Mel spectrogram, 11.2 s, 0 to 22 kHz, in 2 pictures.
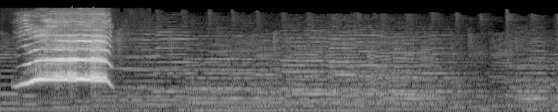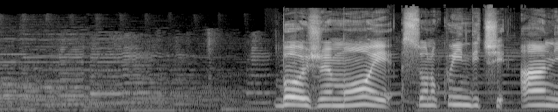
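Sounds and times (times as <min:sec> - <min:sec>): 
woman's loud high-pitched scream: 0:00.0 - 0:01.2
speech: 0:08.3 - 0:11.1.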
